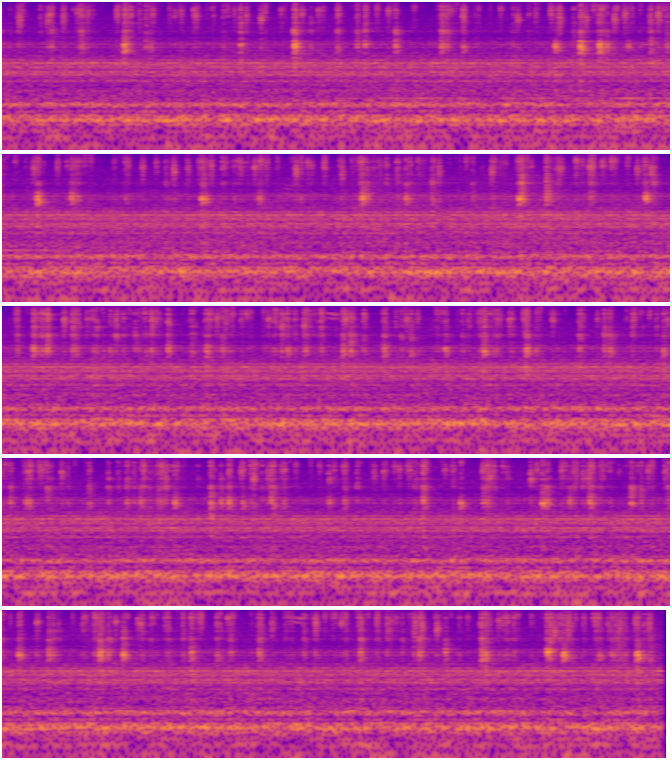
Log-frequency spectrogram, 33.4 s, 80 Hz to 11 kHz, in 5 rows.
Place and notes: {"title": "Krzywy Las, Poland - Pipe / Crooked Forest", "date": "2016-07-20 16:22:00", "description": "Pipe from municpal heating system in the Crooked Forest between Gryfino and Szczecin", "latitude": "53.21", "longitude": "14.48", "altitude": "5", "timezone": "Europe/Warsaw"}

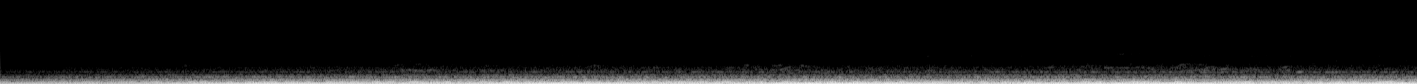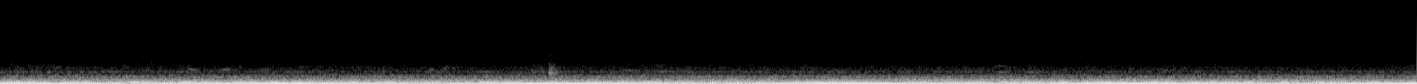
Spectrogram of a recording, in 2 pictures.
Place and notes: {"title": "Birštonas, Lithuania, inside mineral water evaporation tower - pump work", "date": "2022-06-18 18:50:00", "description": "Mineral water evaporation tower. Geophone on a wall - pump drone.", "latitude": "54.61", "longitude": "24.03", "altitude": "65", "timezone": "Europe/Vilnius"}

